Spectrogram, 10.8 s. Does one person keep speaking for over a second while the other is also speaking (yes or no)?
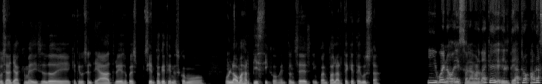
no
